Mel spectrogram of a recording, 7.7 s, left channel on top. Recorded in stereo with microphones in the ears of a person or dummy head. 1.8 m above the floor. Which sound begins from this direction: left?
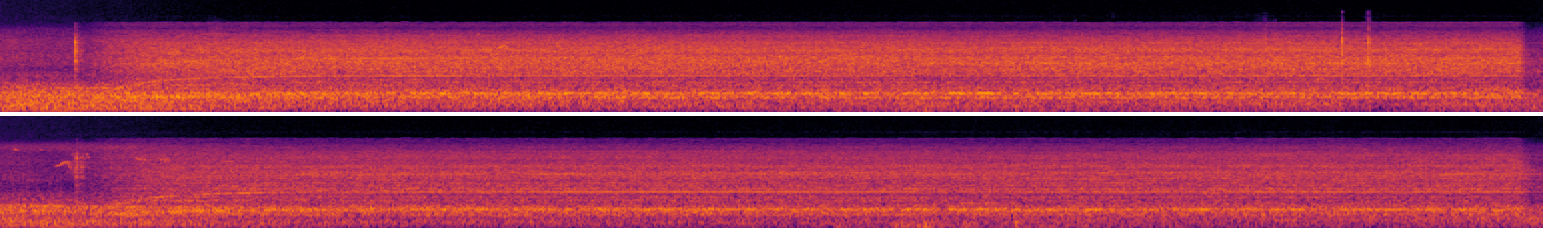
A hair dryer, at 0.4 s.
